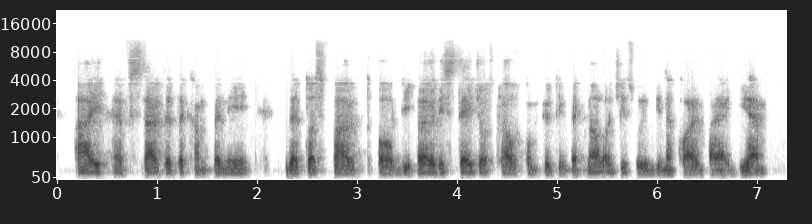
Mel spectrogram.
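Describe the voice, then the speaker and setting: A man speaks with a Romanian accent. The sound is dry and close, with no echo. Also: fairly quick pace. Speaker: tech company executive. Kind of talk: interview.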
